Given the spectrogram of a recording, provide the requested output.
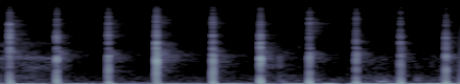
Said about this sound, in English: Look, I'm gonna clap my hands.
